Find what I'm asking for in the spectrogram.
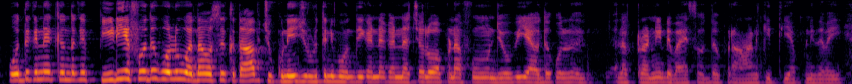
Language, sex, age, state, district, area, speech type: Dogri, male, 18-30, Jammu and Kashmir, Udhampur, rural, spontaneous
